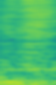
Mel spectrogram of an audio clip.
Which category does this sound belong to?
Sound effects > Objects / House appliances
